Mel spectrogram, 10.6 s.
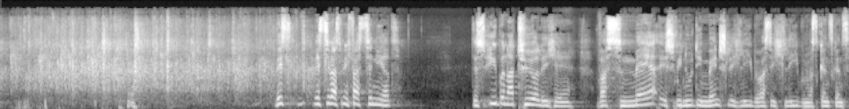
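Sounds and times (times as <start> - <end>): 
applause: 0.0 - 4.5
speech: 1.6 - 1.8, 3.4 - 5.1, 5.9 - 10.5.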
